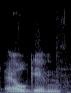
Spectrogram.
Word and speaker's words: Elgin: and even though it is properly pronounced in Illinois, we call it Elgin here in Texas because we're Texas. – You're with a strong G. – Yes, the hard G for us.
